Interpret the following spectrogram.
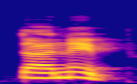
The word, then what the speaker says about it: turnip: टर्निप. र यहाँ पर भी देखिए साइलेंट है.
